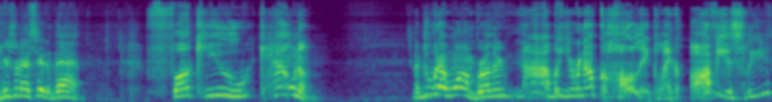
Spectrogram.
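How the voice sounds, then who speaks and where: With an extremely high pitch, a man uses a raised, projected voice in an animated tone. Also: ordinary pitch variation, moderate pace. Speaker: vlogger, bartender. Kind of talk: casual storytelling monologue. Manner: loud, projects voice; animated, stammering repetitions.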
